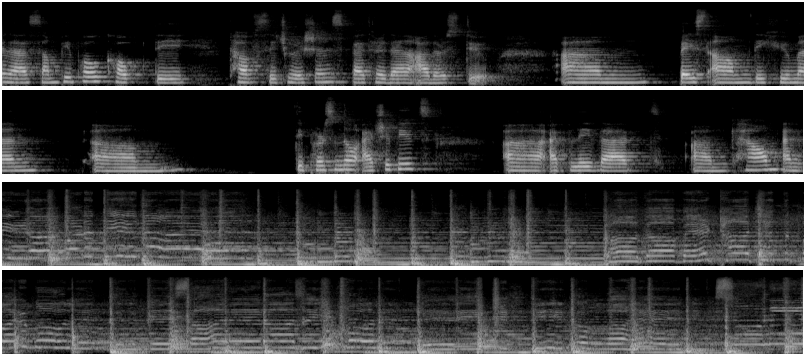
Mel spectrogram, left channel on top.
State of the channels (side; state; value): both; different; correlation 0.00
